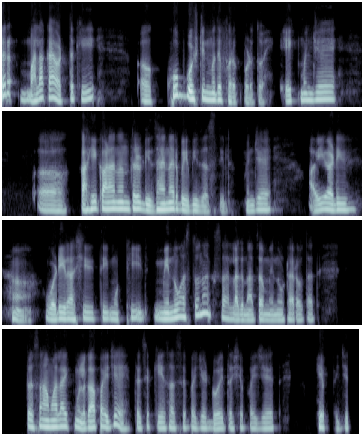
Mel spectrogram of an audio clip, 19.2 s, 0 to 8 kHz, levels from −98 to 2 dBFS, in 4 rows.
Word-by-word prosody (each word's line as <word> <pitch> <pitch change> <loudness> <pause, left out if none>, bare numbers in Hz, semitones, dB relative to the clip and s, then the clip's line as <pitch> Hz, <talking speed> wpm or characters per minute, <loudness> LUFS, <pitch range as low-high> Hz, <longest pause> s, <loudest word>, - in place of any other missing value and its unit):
तर 250 +5 +5 0.3
मला 135 +10 +4
काय 190 - +6
वाटतं, 140 0 +1
की 160 +4 0 0.6
अ, 115 - +1 0.3
खूप 235 0 +4
गोष्टींमध्ये 150 -3 +6
फरक 100 -5 -1
पडतो - - -7
आहे. - - -15 0.2
एक 125 +1 -3
म्हणजे 150 +2 +2 0.9
अ, - - -4 0.5
काही 130 +5 +4
काळानंतर 145 0 +5
डिझाइनर 130 +6 +4
बेबीज 110 -2 0
असतील. 90 - -10 0.3
म्हणजे 125 +4 -1 0.6
आई 120 +6 +1
आणि 130 +1 +3 0.4
हं, 100 -7 -1 0.4
वडील 125 +3 +3
अशी 130 +2 -1
ती 130 - 0
मोठी 125 +4 -4 0.3
मेनू 140 +6 +4
असतो 205 +6 -1
ना, 245 +1 +3
कसा 145 -9 -5
लग्नाचा 110 0 -1
मेनू 105 -1 -3
ठरवतात. 110 -1 -5 1.0
तसा 145 +1 +2
आम्हाला 145 +2 +5
एक 150 - -1
मुलगा 130 0 +4
पाहिजे. 135 -5 +1 0.2
त्याचे 120 +3 -4
केस 120 -2 -2
असे 120 0 -3
पाहिजेत, 125 -2 -4
डोळे 110 +1 0
तसे 115 - -6
पाहिजेत, 115 +1 -4 0.6
हे - - +4
पाहिजेत. - - -10
130 Hz, 150 wpm, -24 LUFS, 115-145 Hz, 1.0 s, काय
